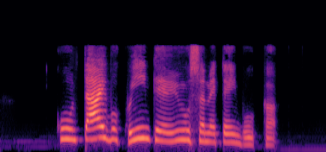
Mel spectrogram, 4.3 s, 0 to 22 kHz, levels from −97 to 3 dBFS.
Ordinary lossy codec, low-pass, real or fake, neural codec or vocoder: MP3, 48 kbps; 7.2 kHz; fake; codec, 16 kHz, 1 kbps, X-Codec, HuBERT features, trained on general audio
